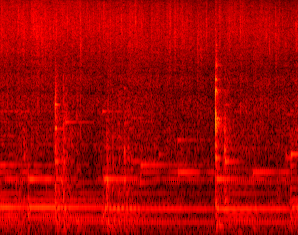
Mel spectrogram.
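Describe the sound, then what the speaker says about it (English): Onions frying gently in olive oil, a steady soft sizzle running throughout with a few faint clinks from stirring, no voices. "We just want to keep them frying gently in all that olive oil."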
